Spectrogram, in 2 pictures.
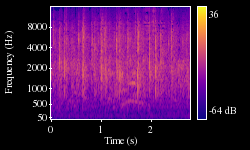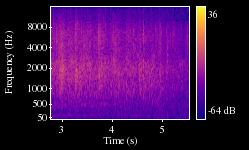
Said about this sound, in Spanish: Así que vamos a recibirla con un fuerte aplauso en esta noche.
